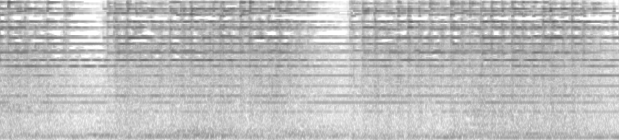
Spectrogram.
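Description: Altar bells (Sanctus bells) jingling in repeated shakes, a fresh ring about a second in and another about three and a half seconds in, each ringing on and dying away. They mark the elevation of the consecrated host.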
